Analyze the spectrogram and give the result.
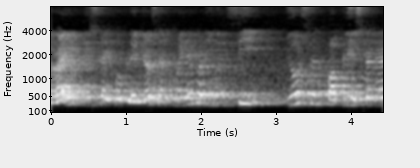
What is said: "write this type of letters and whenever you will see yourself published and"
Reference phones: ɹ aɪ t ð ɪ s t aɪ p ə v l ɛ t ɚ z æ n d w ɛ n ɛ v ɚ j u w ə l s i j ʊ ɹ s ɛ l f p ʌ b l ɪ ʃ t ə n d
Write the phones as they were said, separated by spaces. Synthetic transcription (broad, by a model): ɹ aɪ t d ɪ s t aɪ p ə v l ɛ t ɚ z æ n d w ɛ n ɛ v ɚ j u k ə n s i j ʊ ɹ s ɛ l p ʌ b l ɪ s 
